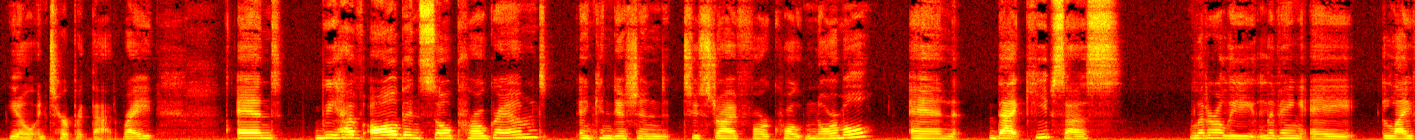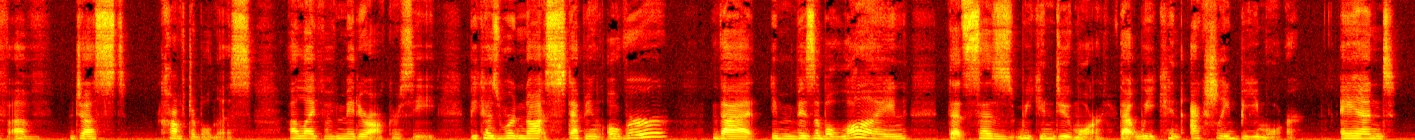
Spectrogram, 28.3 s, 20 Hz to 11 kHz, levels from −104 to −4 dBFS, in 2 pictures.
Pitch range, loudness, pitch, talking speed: 175-200 Hz, -27 LUFS, 185 Hz, 115 wpm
